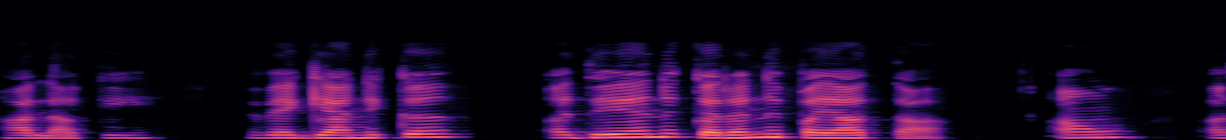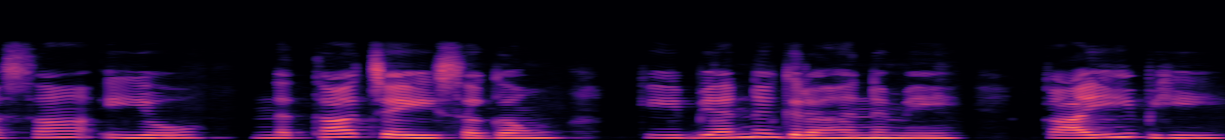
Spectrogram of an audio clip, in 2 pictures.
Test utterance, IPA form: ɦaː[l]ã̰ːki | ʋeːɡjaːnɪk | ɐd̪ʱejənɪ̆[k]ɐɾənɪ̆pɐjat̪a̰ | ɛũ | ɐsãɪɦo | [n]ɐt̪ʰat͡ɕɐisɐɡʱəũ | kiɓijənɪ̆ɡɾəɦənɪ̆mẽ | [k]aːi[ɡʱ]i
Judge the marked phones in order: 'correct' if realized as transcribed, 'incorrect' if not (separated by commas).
correct, correct, correct, correct, incorrect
